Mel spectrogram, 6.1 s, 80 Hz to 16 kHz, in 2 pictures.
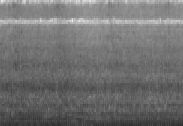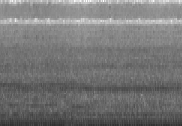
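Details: Honda HRB215 push mower, stored for years and not running, started on choke after refitting a missed part: small single-cylinder engine putters at a steady fast beat that settles slightly after a few seconds; runs evenly and healthy.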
